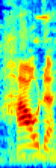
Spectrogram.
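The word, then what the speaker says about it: Gouda: and the pride and joy of the nation how to cheese yep that's how you pronounce it guys oh and keep in mind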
